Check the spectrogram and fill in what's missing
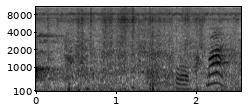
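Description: Horse hooves clip-clopping at a walk on a road, a few soft irregular knocks beneath someone talking, with a brief high whinny-like call near the end.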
